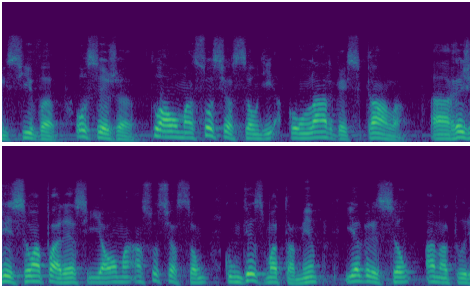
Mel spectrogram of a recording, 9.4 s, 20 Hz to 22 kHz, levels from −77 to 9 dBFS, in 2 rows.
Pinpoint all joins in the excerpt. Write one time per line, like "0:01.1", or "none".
0:01.5
0:02.7
0:05.5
